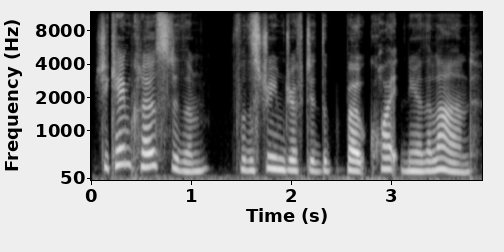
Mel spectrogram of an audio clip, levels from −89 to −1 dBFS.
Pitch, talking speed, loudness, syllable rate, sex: 215 Hz, 230 wpm, -19 LUFS, 5.0 syllables/s, female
